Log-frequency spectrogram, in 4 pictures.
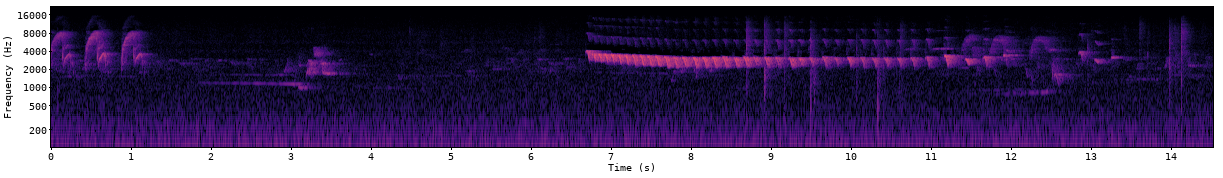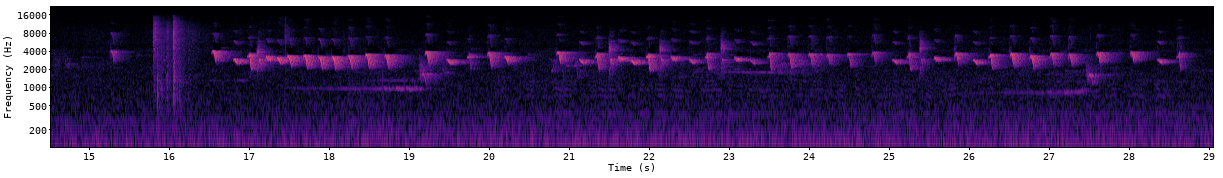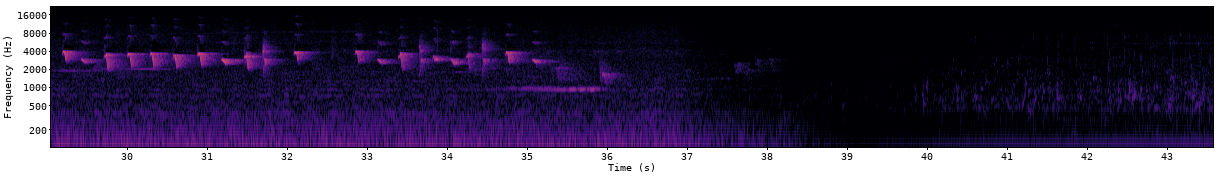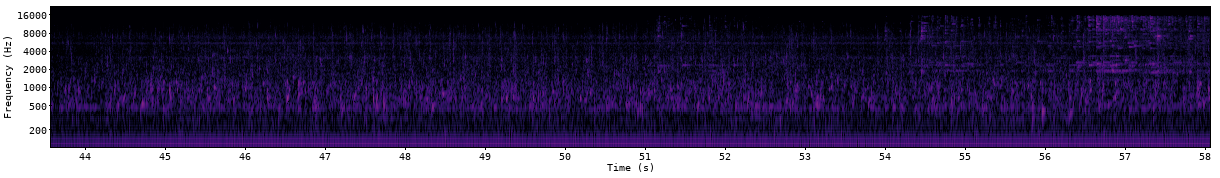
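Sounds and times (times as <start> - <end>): bird calling in high trills: 16.8 - 19.8, 33.7 - 36.2, 54.3 - 58.0.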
